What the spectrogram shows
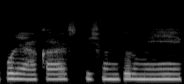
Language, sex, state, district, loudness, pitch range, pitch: Bengali, female, West Bengal, Jalpaiguri, -29 LUFS, 240-250 Hz, 240 Hz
